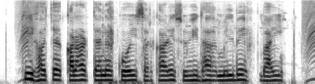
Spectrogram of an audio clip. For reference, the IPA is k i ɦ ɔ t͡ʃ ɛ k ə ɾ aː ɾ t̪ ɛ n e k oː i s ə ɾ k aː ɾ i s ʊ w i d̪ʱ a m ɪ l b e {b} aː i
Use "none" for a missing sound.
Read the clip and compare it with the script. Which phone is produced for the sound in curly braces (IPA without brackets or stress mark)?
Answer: b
